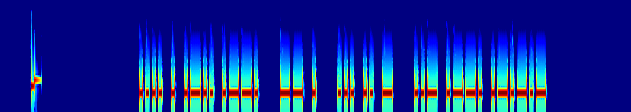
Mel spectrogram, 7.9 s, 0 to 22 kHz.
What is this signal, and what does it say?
Morse code, heard as a keyed tone, about 30 wpm, 700 Hz. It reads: HELP ME SIT UP.
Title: Sentences from Top 500 Words 30wpm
